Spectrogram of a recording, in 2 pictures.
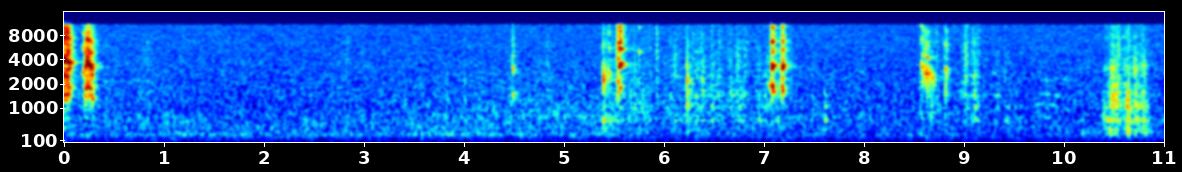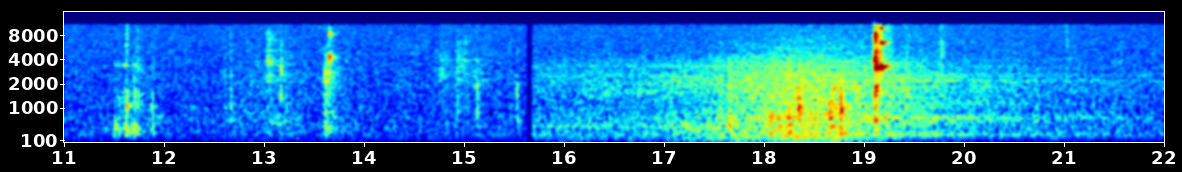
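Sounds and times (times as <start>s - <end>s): lovebird chirping and clicking: 5.4s - 5.8s, 8.6s - 9.0s.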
